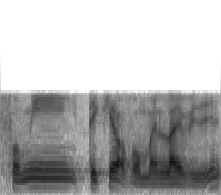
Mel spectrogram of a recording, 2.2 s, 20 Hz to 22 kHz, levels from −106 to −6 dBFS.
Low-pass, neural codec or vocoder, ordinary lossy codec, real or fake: 3.6 kHz; none; none; real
